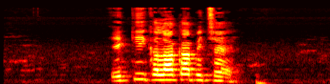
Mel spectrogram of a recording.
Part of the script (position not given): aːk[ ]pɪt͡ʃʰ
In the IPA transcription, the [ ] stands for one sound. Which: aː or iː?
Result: aː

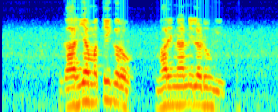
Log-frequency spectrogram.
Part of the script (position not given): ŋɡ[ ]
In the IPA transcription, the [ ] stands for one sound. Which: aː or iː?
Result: iː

